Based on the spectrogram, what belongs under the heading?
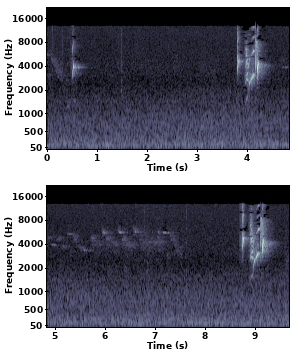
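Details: European goldfinch song for training young birds to sing: three widely spaced bursts of high, bright twittering notes with long quiet gaps between them, over a low steady background hum.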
